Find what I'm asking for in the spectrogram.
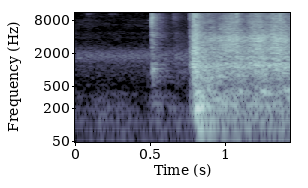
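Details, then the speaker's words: VW Wizard on ramps, out of gear, newly wired, no fuel tank fitted and no accelerator cable connected: starter spins engine briskly with no firing, cranking with no fuel supply. "There's no fuel tank. I just want to see if he coughs and splutters. There's no fuel tank in until tomorrow."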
